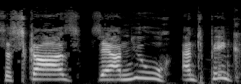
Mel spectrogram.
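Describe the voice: Using a put-on character voice, a man speaks at an extremely high pitch with ordinary pitch variation, a bright, sharp tone and a slow pace, in a dry, close sound with no echo.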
